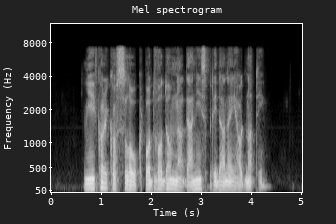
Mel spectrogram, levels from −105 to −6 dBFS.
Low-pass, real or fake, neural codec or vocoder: 7.2 kHz; fake; codec, 16 kHz, 2 kbps, X-Codec, HuBERT features, trained on LibriSpeech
